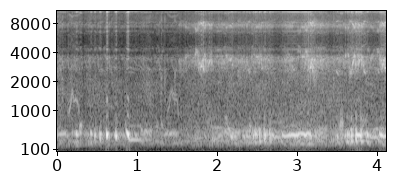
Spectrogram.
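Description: Pigeons coo repeatedly on a garbage dump, their soft, throaty calls rising and falling in a steady rhythm at close range over a low, continuous background hum.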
